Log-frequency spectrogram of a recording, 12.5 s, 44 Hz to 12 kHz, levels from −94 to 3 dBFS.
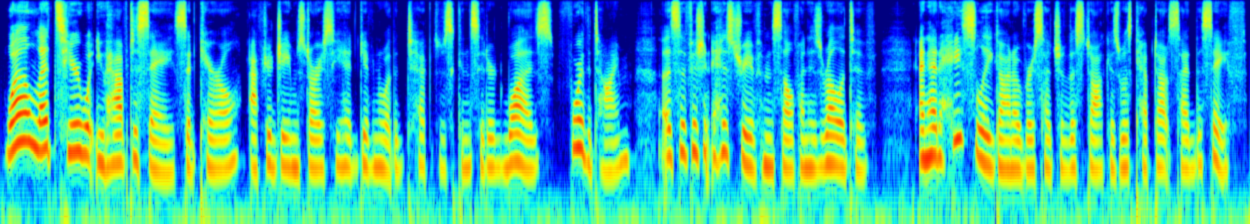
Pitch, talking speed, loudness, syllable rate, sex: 205 Hz, 220 wpm, -21 LUFS, 6.1 syllables/s, female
